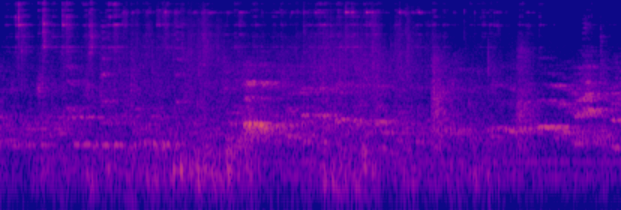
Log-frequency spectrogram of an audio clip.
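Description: Two puppies, a West Highland White Terrier and a Havanese, playing rough, with short dog vocal sounds and scattered clicks of scuffling, the loudest about three seconds in.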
